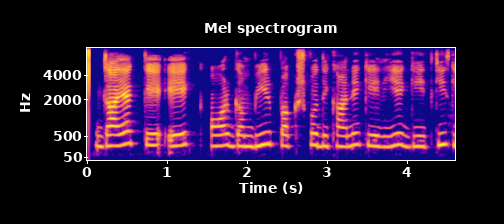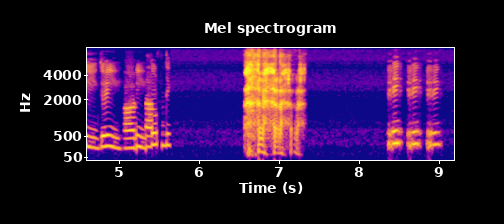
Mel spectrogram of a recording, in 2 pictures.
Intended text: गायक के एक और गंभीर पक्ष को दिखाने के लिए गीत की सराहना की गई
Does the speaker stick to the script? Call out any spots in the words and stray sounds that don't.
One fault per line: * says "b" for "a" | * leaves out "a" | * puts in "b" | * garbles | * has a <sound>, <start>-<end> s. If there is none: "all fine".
* leaves out "सराहना"
* garbles
* has a laugh, 6.6-7.4 s
* has a laugh, 8.4-9.1 s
